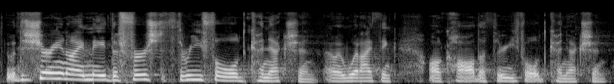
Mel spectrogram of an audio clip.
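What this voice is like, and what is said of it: Strained, failing voice. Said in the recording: “I'm losing my voice, so I'm going to talk a little funny sometimes”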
